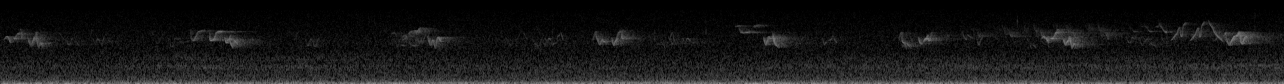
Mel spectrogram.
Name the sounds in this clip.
Red-eyed Vireo, Ovenbird, Chestnut-sided Warbler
